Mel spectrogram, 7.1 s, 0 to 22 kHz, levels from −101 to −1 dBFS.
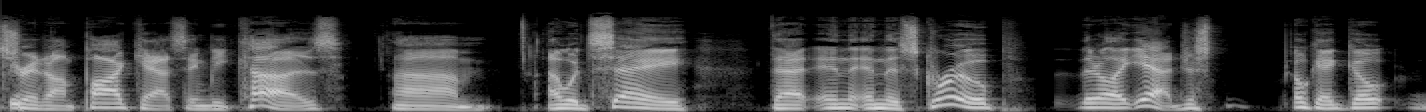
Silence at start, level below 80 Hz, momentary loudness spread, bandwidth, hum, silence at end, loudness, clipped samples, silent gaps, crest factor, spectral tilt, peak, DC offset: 0 s; -68 dBFS; 10 LU; 11.5 kHz; none; 0 s; -25 LUFS; under 0.1%; none; 14 dB; -5.5 dB/octave; -10 dBFS; under 0.1%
